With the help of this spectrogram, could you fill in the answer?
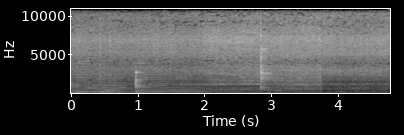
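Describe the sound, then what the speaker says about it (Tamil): Chicken sizzling and frying in a spiced pan for Tamil-style chicken salna, with a steady hiss of oil and a couple of sharp clinks as it is stirred. "இந்த சிக்கனை ஒரு 5 நிமிஷம் சிம்ல வச்சு நல்லா மிக்ஸ் பண்ணிட்டே இருங்க"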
